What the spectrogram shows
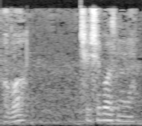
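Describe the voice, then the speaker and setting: A man's voice: medium pitch, steady tone, reverberant, highs cut off, close to an everyday voice. An actor playing a sulky young son who grumbles and is fed up with his family. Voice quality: sullen, grumbling. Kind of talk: comedy film acting.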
